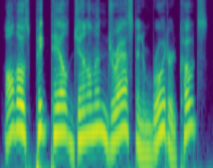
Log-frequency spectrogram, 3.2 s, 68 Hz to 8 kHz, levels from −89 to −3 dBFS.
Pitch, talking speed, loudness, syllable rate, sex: 170 Hz, 150 wpm, -17 LUFS, 5.7 syllables/s, male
